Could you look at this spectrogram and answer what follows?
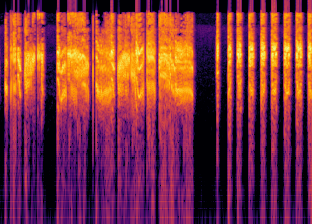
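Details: Swiftlet-farming lure of edible-nest swiftlet calls, meant to draw birds into bird houses: dense bursts of high rasping twitter, a short silence, then a run of evenly spaced sharp chirps.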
